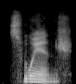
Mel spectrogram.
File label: "swinge", American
